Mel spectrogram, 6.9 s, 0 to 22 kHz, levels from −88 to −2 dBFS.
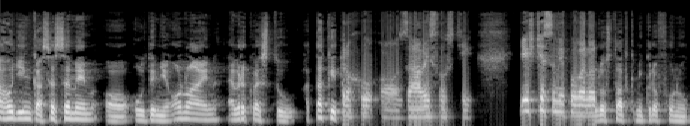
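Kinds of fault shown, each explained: Planar audio read as interleaved: after "a taky", from 3.43 to 5.96 s, the 10.88 ms channel blocks get read as alternating pairs, giving a robotic buzz at about 92 Hz.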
